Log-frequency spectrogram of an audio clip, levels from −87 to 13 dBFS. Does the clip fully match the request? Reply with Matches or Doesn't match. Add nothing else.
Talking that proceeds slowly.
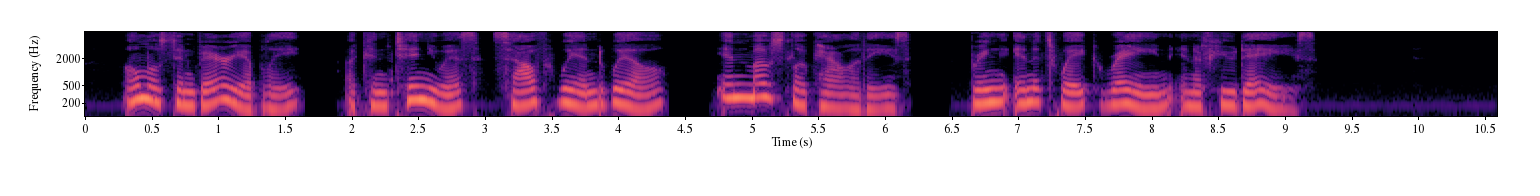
Matches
